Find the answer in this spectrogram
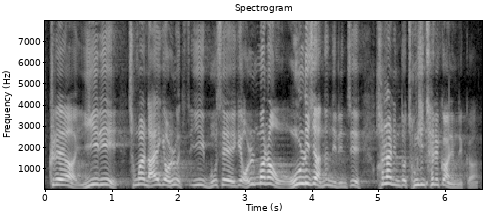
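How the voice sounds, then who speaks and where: Male senior pastor from Chungcheong, lively sermon delivery, acts out quoted voices, long church-hall reverb. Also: high-pitched. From Chungcheong, Korea. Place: large church sanctuary.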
